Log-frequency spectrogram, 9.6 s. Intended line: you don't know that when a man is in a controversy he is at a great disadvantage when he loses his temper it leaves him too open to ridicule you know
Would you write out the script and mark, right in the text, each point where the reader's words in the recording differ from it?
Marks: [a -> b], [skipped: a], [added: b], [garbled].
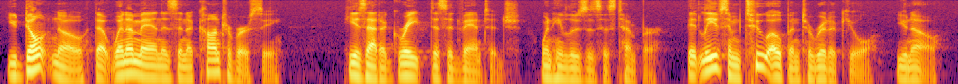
you don't know that when a man is in a controversy he is at a great disadvantage when he loses his temper it leaves him too open to ridicule you know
